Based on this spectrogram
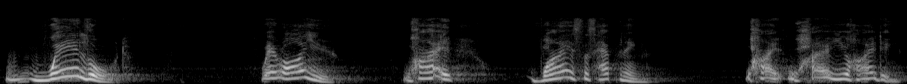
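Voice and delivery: high, searching questions that fade; pleading complaint. Acted. Preacher voicing a faithful complaint to God. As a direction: shake your fist at God, then soften. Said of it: "faithfully shaking our fists at God and asking".

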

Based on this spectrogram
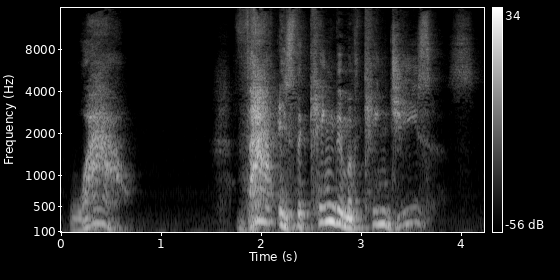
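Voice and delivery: ordinary talk, nothing marked

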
